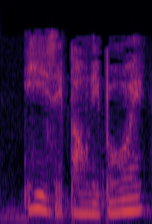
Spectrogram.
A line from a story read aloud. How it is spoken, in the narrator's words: he said softly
